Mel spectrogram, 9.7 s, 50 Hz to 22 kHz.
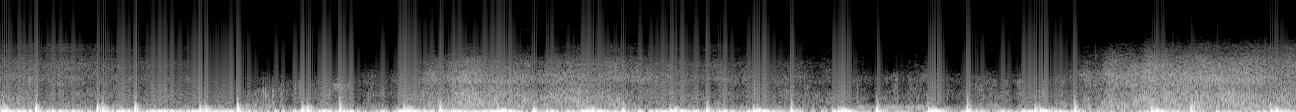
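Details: Steady, soft low heartbeat thumps at about 80 a minute under rustling fabric, heard close up in a 3Dio binaural ASMR hugging roleplay; heartbeat.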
